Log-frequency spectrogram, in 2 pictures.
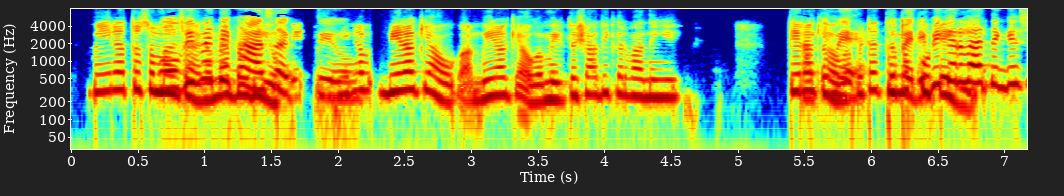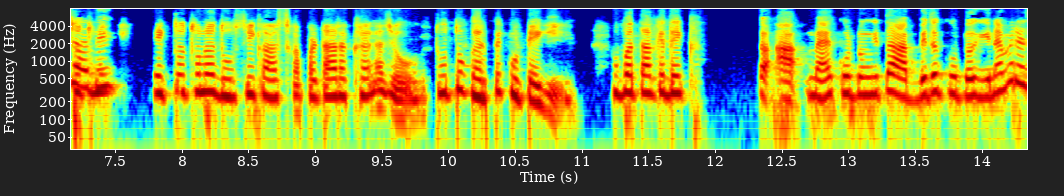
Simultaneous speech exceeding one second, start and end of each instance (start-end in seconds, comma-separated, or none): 0.7-2.1, 5.5-7.5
